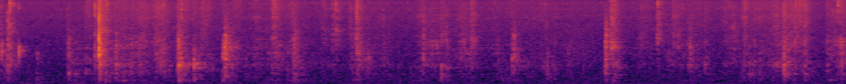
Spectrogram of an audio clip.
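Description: Pages of a paper mini catalog being turned and flipped by hand: intermittent soft rustles and page flaps, the sharpest about a second in.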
